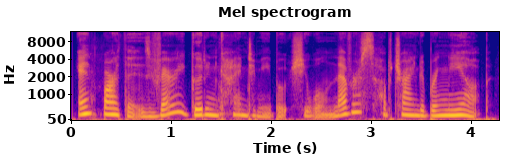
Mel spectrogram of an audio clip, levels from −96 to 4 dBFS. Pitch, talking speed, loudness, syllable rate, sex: 210 Hz, 265 wpm, -18 LUFS, 5.6 syllables/s, female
